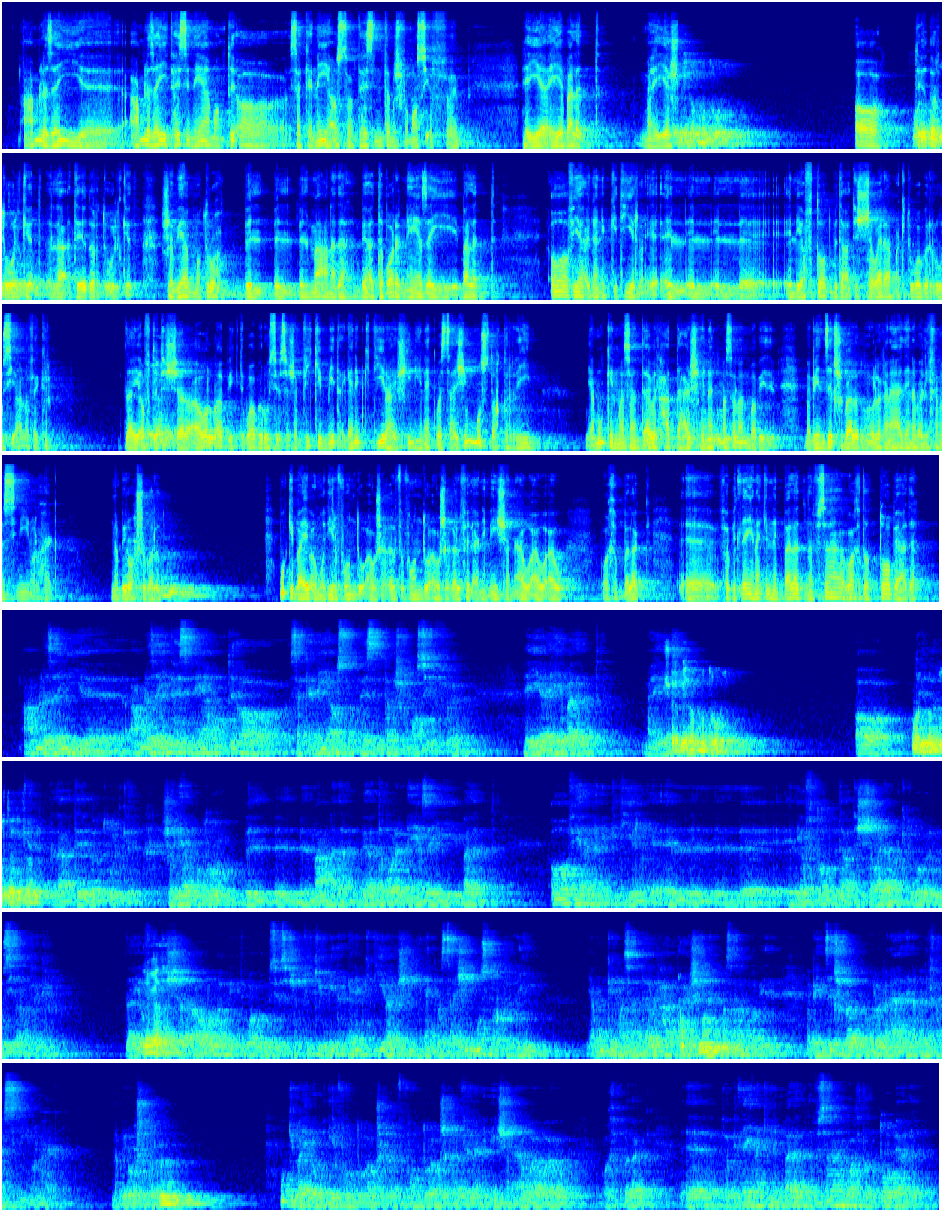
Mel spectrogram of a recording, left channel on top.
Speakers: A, on the left (about 80°); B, on the right (about 80°).
A: عاملة زي آه، عاملة زي تحس ان هي منطقة سكنية اصلا تحس ان انت مش في مصيف فاهم هي هي بلد ما هياش
B: شبيهة بمطروح
A: اه
B: ولا
A: تقدر
B: مختلفة؟
A: تقول كده لا تقدر تقول كده شبيهة بمطروح بال... بال... بالمعنى ده باعتبار ان هي زي بلد اه فيها اجانب كتير ال... ال... ال... اليافطات بتاعت الشوارع مكتوبة بالروسي على فكرة تلاقي يافطة
B: يا جدع
A: الشارع اه والله بيكتبوها بالروسي بس عشان في كمية اجانب كتير عايشين هناك بس عايشين مستقرين يعني ممكن مثلا تقابل حد عايش
B: آه.
A: هناك مثلا ما بي... ما بينزلش بلده ويقول لك انا قاعد هنا بقالي خمس سنين ولا حاجة ما بيروحش بلده
B: مم.
A: ممكن بقى يبقى مدير فندق او شغال في فندق او شغال في الانيميشن او او او واخد بالك آه فبتلاقي هناك ان البلد نفسها واخده الطابع ده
